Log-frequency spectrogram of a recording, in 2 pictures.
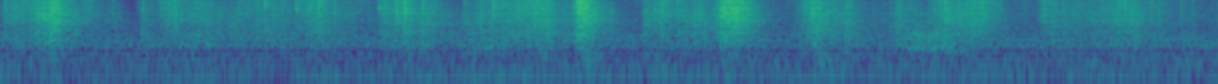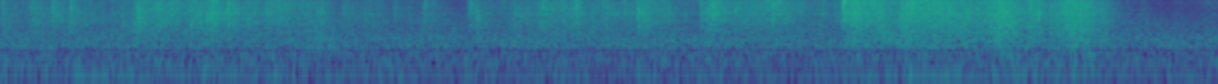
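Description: Green wrapping around a small potted orchid rustling and crinkling as it is pulled open by hand, in uneven bursts that are loudest in the first few seconds, with another burst near the end.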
